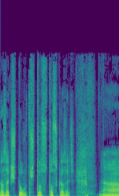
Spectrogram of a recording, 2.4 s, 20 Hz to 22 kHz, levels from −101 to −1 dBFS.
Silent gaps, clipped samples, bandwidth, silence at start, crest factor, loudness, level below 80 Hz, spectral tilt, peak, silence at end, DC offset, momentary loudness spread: none; under 0.1%; 16.5 kHz; 0 s; 16 dB; -22 LUFS; -38 dBFS; -5 dB/octave; -4 dBFS; 0 s; under 0.1%; 9 LU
